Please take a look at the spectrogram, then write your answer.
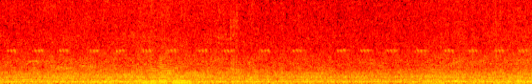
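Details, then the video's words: Dense bee buzzing, a constant layered hum of numerous insects with one passing louder drone and a faint regularly repeating high tick. "bees therapy relaxing natural buzzing sound"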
